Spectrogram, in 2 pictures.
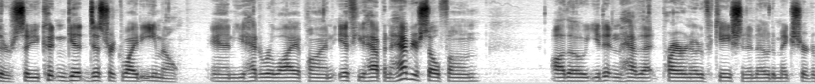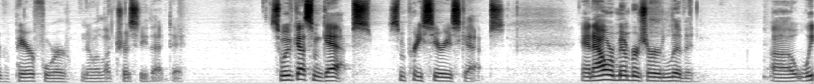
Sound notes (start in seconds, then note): none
